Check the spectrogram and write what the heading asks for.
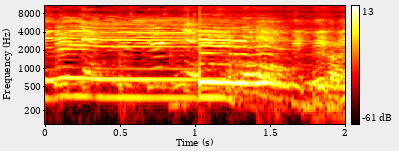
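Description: Voices calling out a greeting: one long, drawn-out high call held for about a second, then a second call that slides slightly down.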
